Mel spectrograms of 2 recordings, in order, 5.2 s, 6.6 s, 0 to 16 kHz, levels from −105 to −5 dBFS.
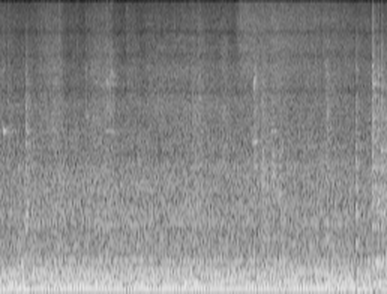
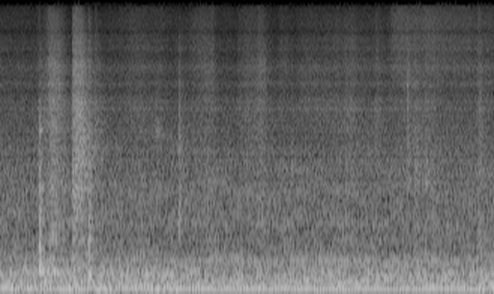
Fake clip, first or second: second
